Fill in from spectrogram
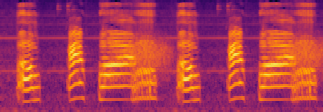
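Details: Double Yellow-headed Amazon kept as an adopted pet squawks in a steady series of six loud, nasal harmonic calls, short and long notes alternating about once a second, indoors.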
